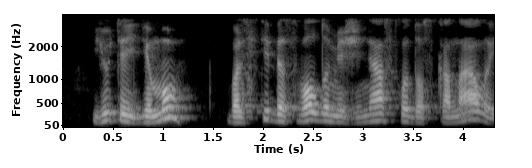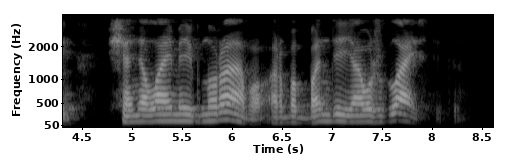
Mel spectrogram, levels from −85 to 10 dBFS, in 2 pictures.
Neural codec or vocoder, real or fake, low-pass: none; real; 3.6 kHz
